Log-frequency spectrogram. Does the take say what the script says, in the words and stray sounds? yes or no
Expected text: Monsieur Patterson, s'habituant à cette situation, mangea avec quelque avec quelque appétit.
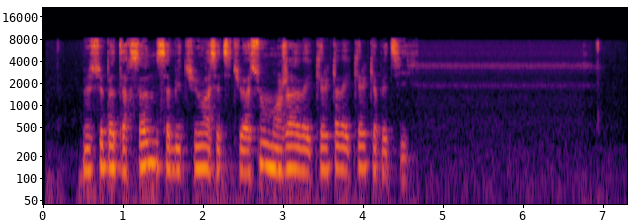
yes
